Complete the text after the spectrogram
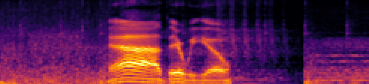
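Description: A short bright electronic jingle sounds.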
